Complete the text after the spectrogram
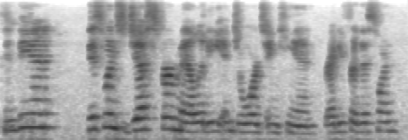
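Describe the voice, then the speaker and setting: A woman's voice: medium pitch, lively intonation, moderate pace, a bit bright, lo-fi sound. A woman co-hosting a live craft show, eagerly announcing shopping deals while losing her voice. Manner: enthusiastic deal announcer. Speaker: co-host.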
